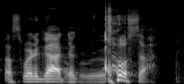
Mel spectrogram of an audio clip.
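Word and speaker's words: Xhosa: I swear to God, the Kosa. That's how you say it. You spell it with an X, and the X is the click.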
